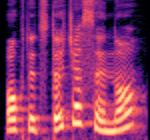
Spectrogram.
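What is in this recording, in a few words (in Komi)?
ог тӧд стӧчасӧ но, Komi, female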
